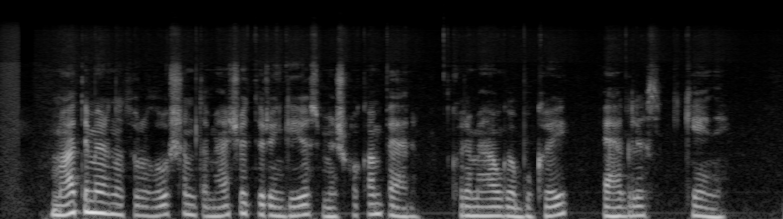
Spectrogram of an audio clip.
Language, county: Lithuanian, Vilnius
